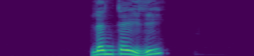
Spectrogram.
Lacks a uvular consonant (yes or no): yes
